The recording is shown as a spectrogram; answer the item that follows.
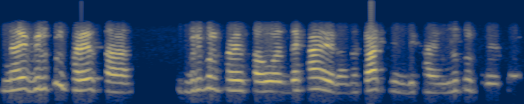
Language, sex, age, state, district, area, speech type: Urdu, female, 18-30, Bihar, Saharsa, rural, conversation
